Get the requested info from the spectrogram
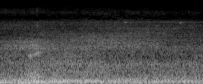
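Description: Steady low rumble of urban road traffic.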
